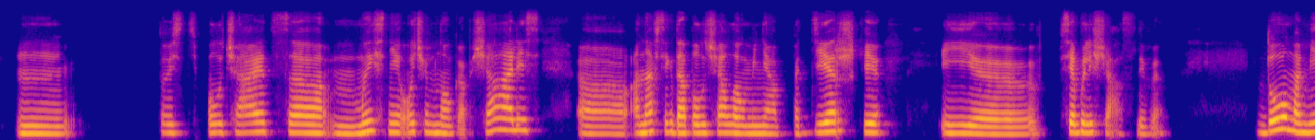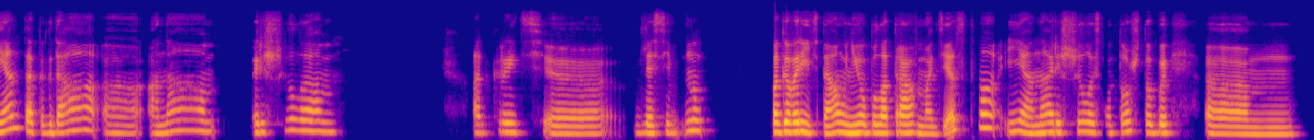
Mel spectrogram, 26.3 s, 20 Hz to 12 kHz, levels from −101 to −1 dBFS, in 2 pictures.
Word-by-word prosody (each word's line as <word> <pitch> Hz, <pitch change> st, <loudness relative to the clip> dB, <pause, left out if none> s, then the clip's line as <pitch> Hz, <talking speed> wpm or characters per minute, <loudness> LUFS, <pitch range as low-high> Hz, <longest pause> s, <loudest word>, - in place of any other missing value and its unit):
М. 190 Hz, -1 st, -1 dB, 0.8 s
То 215 Hz, -, -11 dB
есть 205 Hz, 0 st, -9 dB
получается, 210 Hz, -1 st, 0 dB
мы 195 Hz, +4 st, +1 dB
с 250 Hz, -, -14 dB
ней 215 Hz, -1 st, 0 dB
очень 220 Hz, 0 st, -4 dB
много 195 Hz, -2 st, -2 dB
общались. 265 Hz, +1 st, -2 dB, 0.4 s
Э, 180 Hz, -1 st, -4 dB
она 205 Hz, +3 st, +2 dB
всегда 225 Hz, -3 st, +2 dB
получала 205 Hz, 0 st, +1 dB
у 190 Hz, -, -1 dB
меня 190 Hz, -1 st, -1 dB
поддержки, 215 Hz, +1 st, +1 dB, 0.5 s
и, 200 Hz, -1 st, +1 dB
э, 175 Hz, -, 0 dB, 0.2 s
все 220 Hz, -, +4 dB
были 215 Hz, 0 st, +3 dB
счастливы. 185 Hz, -3 st, -12 dB, 0.9 s
До 245 Hz, +8 st, +7 dB
момента, 235 Hz, +4 st, +2 dB
когда, 225 Hz, +6 st, -3 dB
а, 195 Hz, -1 st, -9 dB
она 240 Hz, +5 st, -5 dB, 0.4 s
решила 245 Hz, +2 st, -4 dB, 1.4 s
открыть, 205 Hz, +1 st, -5 dB
э, 185 Hz, 0 st, -3 dB, 0.2 s
для 200 Hz, 0 st, 0 dB
себ 200 Hz, +1 st, -8 dB
ну, 250 Hz, +1 st, -2 dB, 0.6 s
поговорить, 225 Hz, -2 st, +7 dB
да. 195 Hz, +3 st, +2 dB
У 225 Hz, -, +5 dB
неё 205 Hz, +1 st, +6 dB
была 200 Hz, -1 st, +4 dB
травма 205 Hz, -3 st, +2 dB
детства, 285 Hz, -, 0 dB
и 230 Hz, +2 st, -2 dB
она 205 Hz, +1 st, +2 dB
решилась 220 Hz, 0 st, -2 dB
на 200 Hz, -, -9 dB
то, 220 Hz, +3 st, -2 dB
чтобы, 210 Hz, -4 st, -1 dB, 0.3 s
эм, 175 Hz, -2 st, -2 dB
210 Hz, 105 wpm, -23 LUFS, 195-225 Hz, 1.4 s, До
